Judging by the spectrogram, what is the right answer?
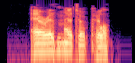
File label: "arithmetical", English; adjectives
